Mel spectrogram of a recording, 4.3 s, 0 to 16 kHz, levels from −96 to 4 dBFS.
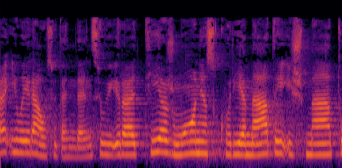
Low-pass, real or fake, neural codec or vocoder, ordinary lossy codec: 14.4 kHz; real; none; MP3, 48 kbps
